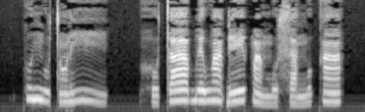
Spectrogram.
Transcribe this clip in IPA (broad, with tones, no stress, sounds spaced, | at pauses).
kʷ i˦ ŋ u˨ t ɔ̃˧ ɾ iː˦˨ | h o˨ t aː˦ b ɛ˧ w ã˦˨ ɗ eː˦ p ã˨ m o˨ s a˨ ŋ o˦ k ã˦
